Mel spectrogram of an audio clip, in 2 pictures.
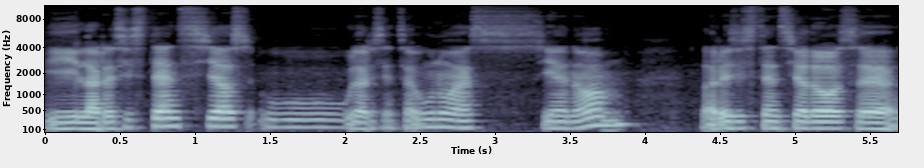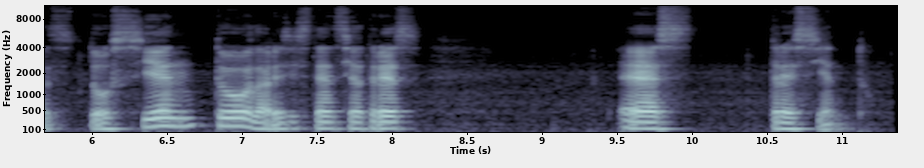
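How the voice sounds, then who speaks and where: Man, Italian accent, native Italian, electronics tutor, gravelly, deliberate and halting. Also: mid-range voice. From Italy. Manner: deliberate, halting, many fillers. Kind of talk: explaining circuits at a whiteboard.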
